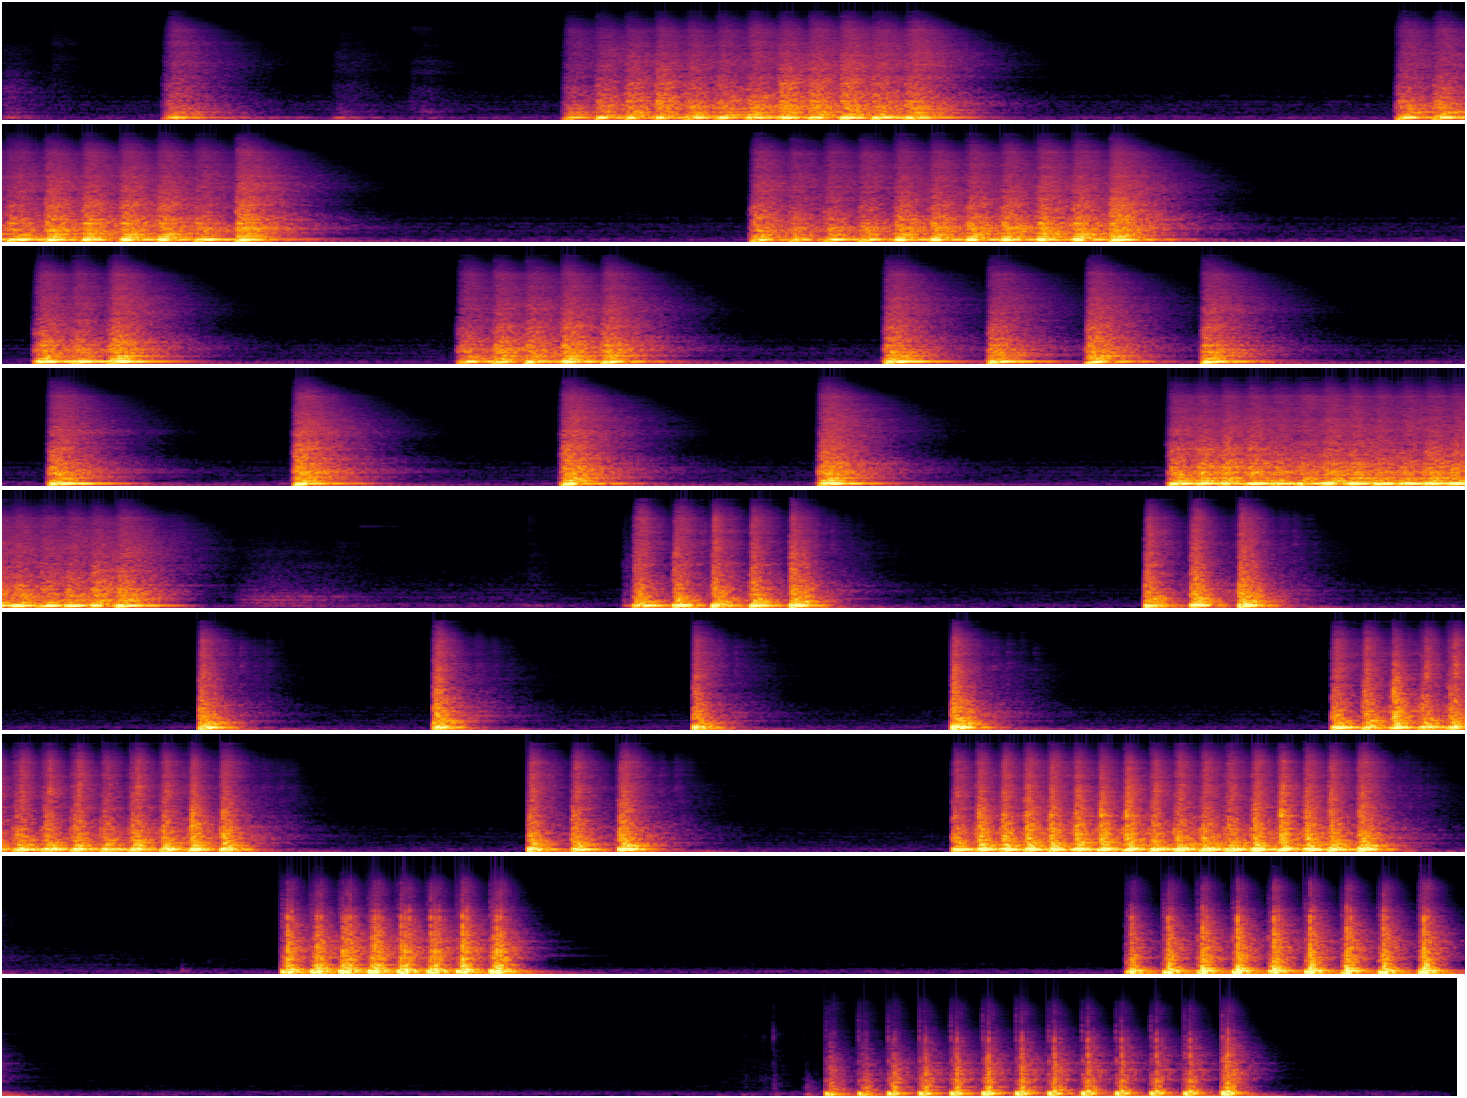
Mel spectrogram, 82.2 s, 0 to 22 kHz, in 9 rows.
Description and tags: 190318 pounding banging wood door close distant, mono, KMR82i
Pounding on sliding door from different perspectives, foley. Neumann KMR82i.
bang, door, knock, pound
